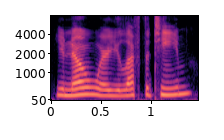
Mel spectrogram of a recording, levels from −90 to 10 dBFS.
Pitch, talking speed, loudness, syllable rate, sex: 220 Hz, 285 wpm, -18 LUFS, 5.9 syllables/s, female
